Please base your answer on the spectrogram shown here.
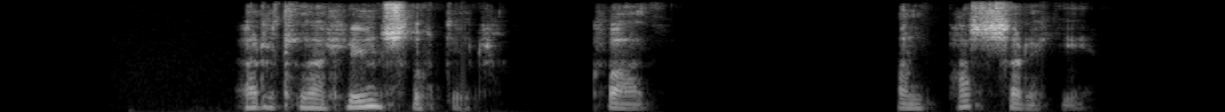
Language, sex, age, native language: Icelandic, male, 50-59, Icelandic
